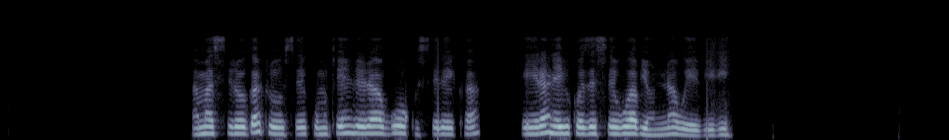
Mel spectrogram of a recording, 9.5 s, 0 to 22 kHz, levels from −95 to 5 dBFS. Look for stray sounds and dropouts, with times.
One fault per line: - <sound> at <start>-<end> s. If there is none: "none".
none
